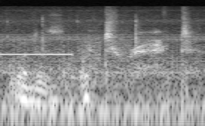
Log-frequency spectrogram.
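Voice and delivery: whispered question; breathy whisper. Real, not acted.

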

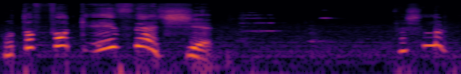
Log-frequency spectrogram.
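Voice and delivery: high startled exclamation. Real, not acted. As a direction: jolt of surprise, voice jumping up. Startled by a strange object.

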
